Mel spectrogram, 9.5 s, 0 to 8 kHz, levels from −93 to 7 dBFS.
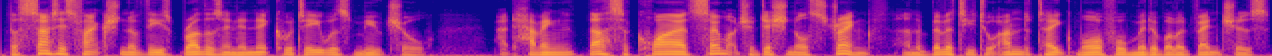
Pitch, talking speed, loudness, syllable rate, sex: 105 Hz, 150 wpm, -19 LUFS, 5.7 syllables/s, male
